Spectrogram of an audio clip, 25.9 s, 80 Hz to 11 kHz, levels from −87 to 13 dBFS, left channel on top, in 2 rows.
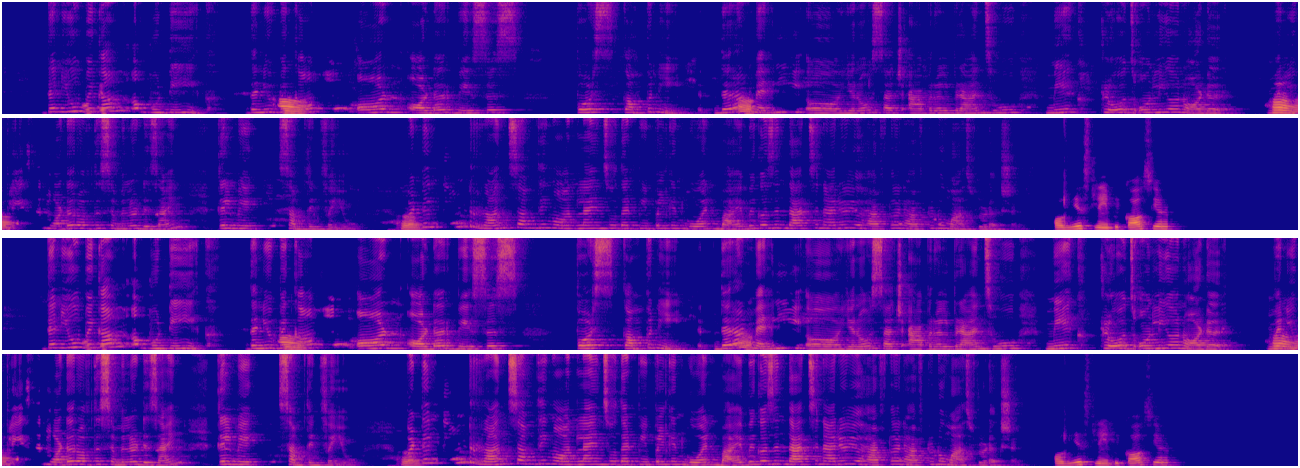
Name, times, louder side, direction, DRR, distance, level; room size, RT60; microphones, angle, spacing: voice 1, 0.4-2.2 2.4-5.2 5.7-12.3 12.7-16.5 17.0-23.1, right 6 dB, 60° right, 0.6 m, -37 dB
voice 2, 2.8-3.1 7.4-7.5 12.7-13.1 17.0-17.1 23.5-24.6, left 5 dB, 45° left, 0.4 m, -28 dB
8.7 x 8.3 x 2.5 m
head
